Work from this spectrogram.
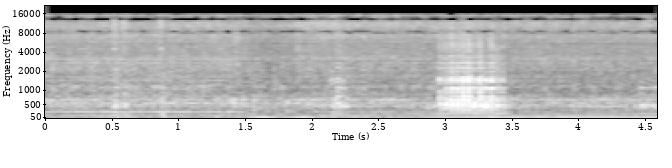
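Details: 1993 Mercedes W202 C180 idling in gear with a tinny metallic rattle from underneath, worst in a brief burst midway: loose catalytic converter heat shield.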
